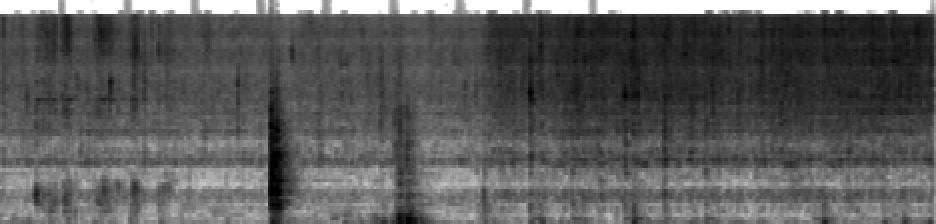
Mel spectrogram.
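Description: Chopped onions frying in oil in a stainless steel pot, sizzling as they brown. There are two sharp knocks about three and four seconds in. From about halfway the sizzle grows steadier and louder, with a wooden spoon stirring through the onions.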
